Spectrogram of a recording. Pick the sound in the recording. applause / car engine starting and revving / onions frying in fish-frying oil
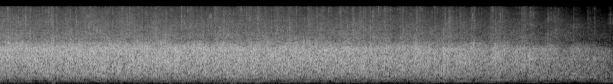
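applause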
